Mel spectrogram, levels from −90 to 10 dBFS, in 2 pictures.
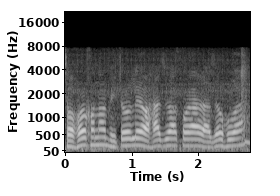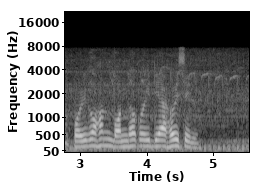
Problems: constant background noise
